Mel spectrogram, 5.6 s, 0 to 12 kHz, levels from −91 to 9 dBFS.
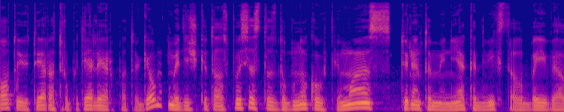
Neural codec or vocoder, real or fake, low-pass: none; real; 10.8 kHz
